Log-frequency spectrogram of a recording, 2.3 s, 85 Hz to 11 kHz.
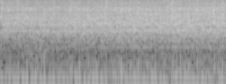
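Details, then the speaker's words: Royal Enfield Interceptor 650 parallel twin with a misfire and jerking, idling: lumpy idle with irregular phat-phat pops from one side's exhaust, a miss on that cylinder; exhaust popping, bike going to a service center. "तो इस वाले exam से जो है वह फट फट फट फट ऐसी सूंड जो है वह आ रहा है"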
